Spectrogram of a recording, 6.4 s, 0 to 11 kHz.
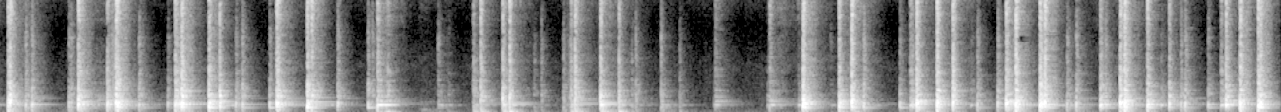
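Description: Fingertips tap the lid and sides of a small square Twinings metal tea tin standing on a desk. Quick runs of light, dry metallic taps carry a short, tinny ring around 880 Hz with little low end, briefly thinning out just before the 4-second mark before resuming in steady bursts.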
